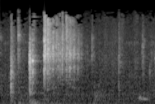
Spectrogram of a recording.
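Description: Plastic clothes hangers clacking: two sharp clicks, then about half a second of clattering scrape.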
